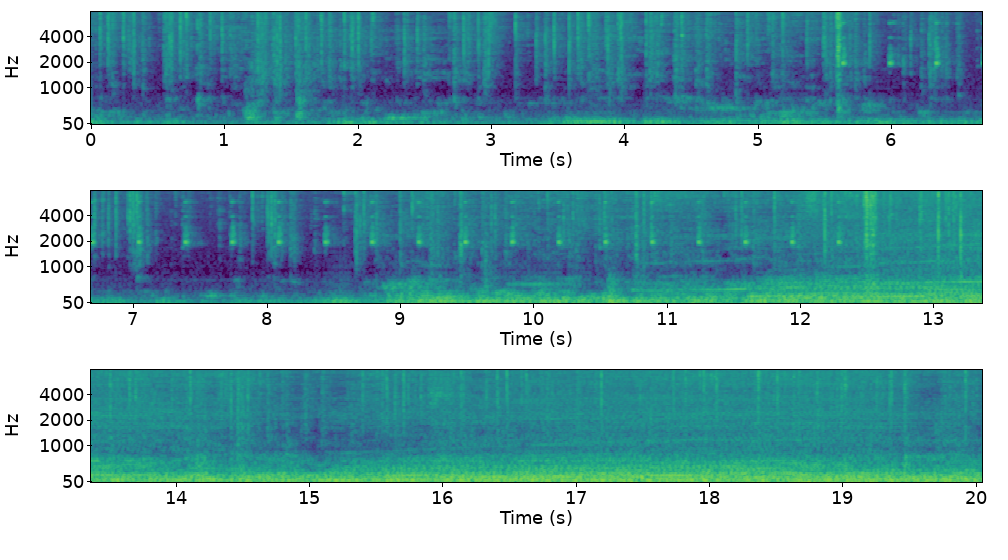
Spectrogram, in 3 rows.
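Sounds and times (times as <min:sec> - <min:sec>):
light rain pattering and dripping: 0:00.0 - 0:20.0
rapid high-pitched ticking: 0:03.4 - 0:18.6.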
